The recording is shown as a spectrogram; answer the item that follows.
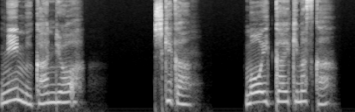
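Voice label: operation over, Japanese; T-5000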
